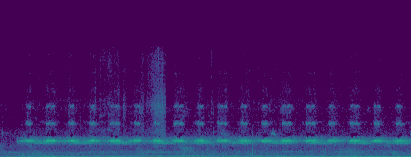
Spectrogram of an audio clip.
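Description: An insect chirping in an even, steady series of short, high-pitched chirps, about three a second.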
